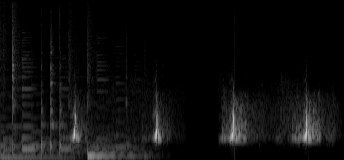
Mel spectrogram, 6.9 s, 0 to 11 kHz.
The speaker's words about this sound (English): Let's hear the chirp signaling the detection of a gravity wave emanating from two black holes merging 1 billion light years away.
